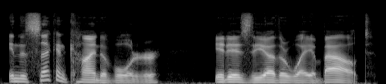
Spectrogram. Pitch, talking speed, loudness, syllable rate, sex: 105 Hz, 185 wpm, -19 LUFS, 5.2 syllables/s, male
